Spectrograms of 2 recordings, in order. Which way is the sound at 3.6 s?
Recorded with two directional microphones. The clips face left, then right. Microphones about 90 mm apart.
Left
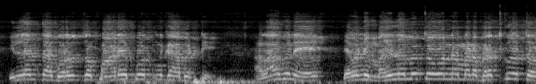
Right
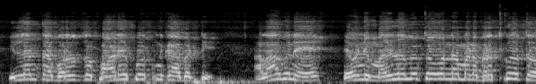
30° right (ahead or behind).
